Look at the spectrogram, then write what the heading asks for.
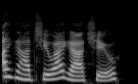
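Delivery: ordinary talk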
